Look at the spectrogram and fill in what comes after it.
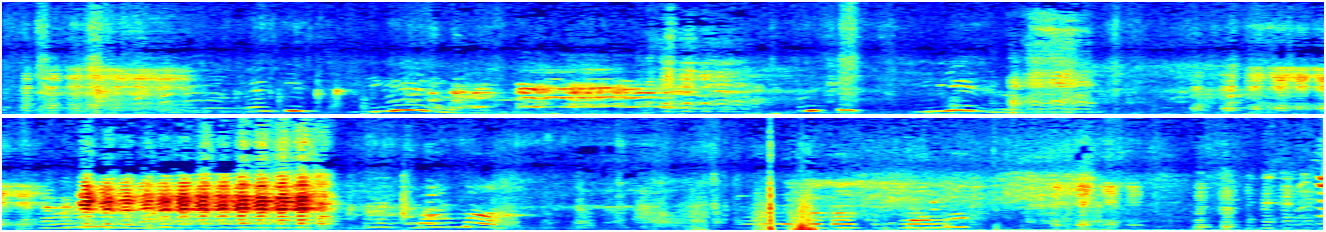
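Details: Nigerian Dwarf goat kidding on a homestead, with short, bending bleats in bursts amid rustling, a loud knock near the end and people speaking quietly nearby.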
